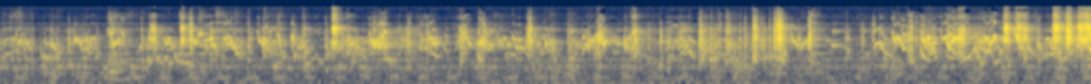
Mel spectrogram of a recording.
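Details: A group of rainbow and classic budgerigars keeps up a busy, scratchy chatter of rapid squawks and chirps, growing louder toward the end.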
